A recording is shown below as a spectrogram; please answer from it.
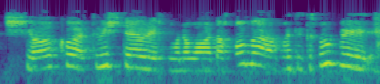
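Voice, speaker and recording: A woman's voice: sits high, sharp tone. A woman from Farah province in Afghanistan with a Farahi Dari accent, calling in to a show and chatting playfully, laughing often. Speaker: caller. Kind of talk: phone call-in chat. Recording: dull phone line.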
